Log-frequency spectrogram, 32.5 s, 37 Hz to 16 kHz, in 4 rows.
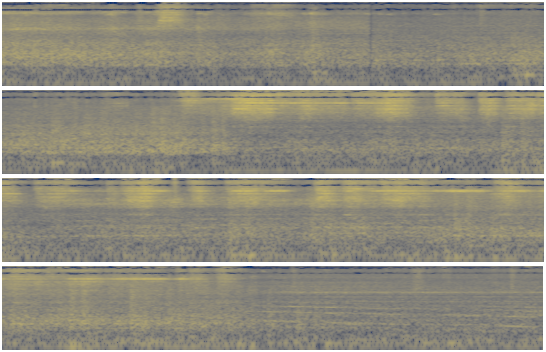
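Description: Cabin sound of a Moscow Metro 81-740/741 articulated train running underground: a steady rumble of wheels and running gear. From about twelve seconds in there are repeated clicks and high wheel squeals. Near the end a whine falls in pitch as the train slows for the next station.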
